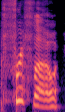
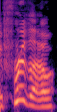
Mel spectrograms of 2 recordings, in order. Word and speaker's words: Frivo: It's pronounced Friffo. That is the canonical pronunciation of Friffo, but I say Frivo with a V. It's not a V, it's a TH, it's Friffo.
